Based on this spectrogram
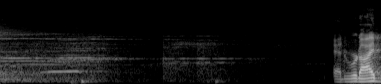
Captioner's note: cheering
